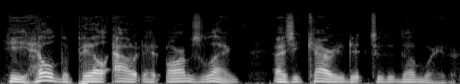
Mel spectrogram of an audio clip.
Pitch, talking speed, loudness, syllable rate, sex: 115 Hz, 210 wpm, -18 LUFS, 4.4 syllables/s, male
